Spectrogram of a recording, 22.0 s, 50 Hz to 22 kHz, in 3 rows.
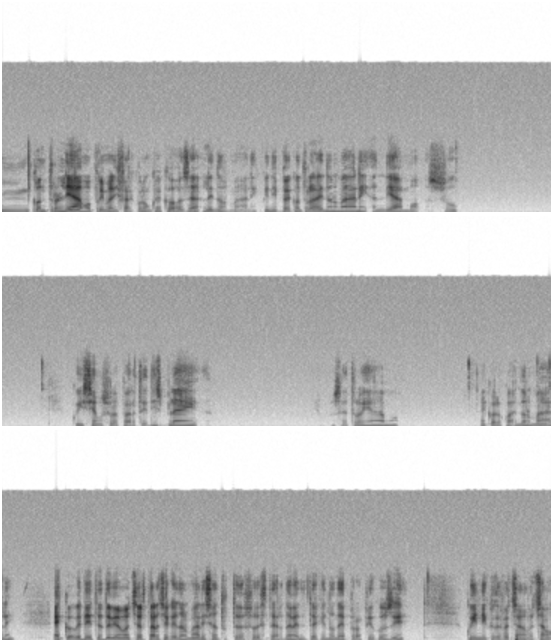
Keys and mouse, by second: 6.1 click, 9.1 click, 14.5 click, 16.8 click.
